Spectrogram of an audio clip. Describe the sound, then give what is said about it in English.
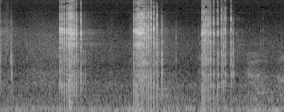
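Ratcheting clicks of a Kodak disposable camera's film wheel being wound for the next shot, heard as three short, crisp bursts of rapid clicking spaced evenly apart. “she used the Kodak brand. That was the brand of disposable camera that she bought. And I loved to wind the camera for the next shot.”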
